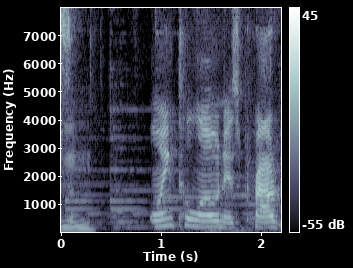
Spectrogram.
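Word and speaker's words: Oinkologne: Oinkol. It's Oinkalone, like cologne.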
